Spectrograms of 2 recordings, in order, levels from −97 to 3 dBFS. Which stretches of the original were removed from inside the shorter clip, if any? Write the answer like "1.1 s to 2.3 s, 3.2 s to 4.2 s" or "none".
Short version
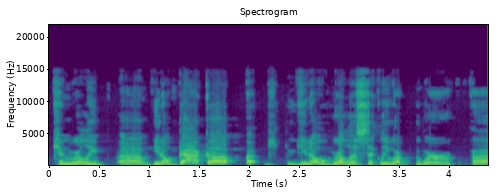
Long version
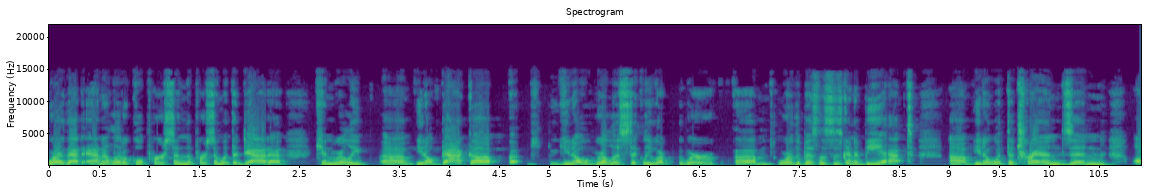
none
